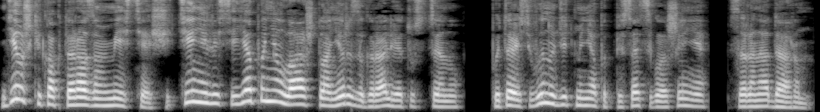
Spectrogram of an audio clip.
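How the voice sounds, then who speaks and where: A woman's voice: mid-range voice, dark tone. A woman reading a fantasy audiobook aloud in the first person, with dramatic storytelling. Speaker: audiobook narrator. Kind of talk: expressive audiobook narration.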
